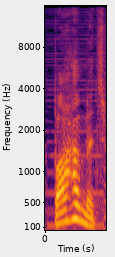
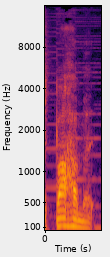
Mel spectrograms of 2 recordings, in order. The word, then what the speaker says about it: Bahamut: Sometimes I wonder if it's Bahamut or Bahamut, but so I mean I don't know. It's very weird. There's pronunciations are all over the place. But it's Bahamut, I think, is how it's generally pronounced. That's the more common pronunciation.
